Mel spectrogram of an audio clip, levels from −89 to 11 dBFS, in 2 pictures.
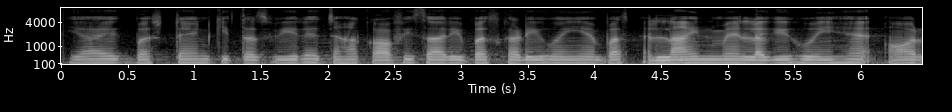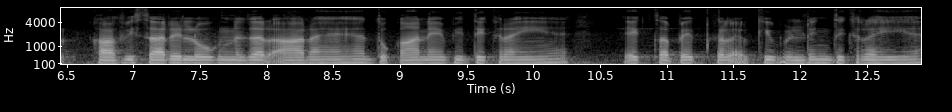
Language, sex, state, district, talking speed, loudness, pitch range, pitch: Hindi, male, Uttar Pradesh, Jalaun, 190 wpm, -29 LUFS, 125-130 Hz, 125 Hz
